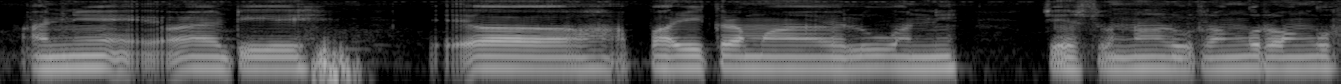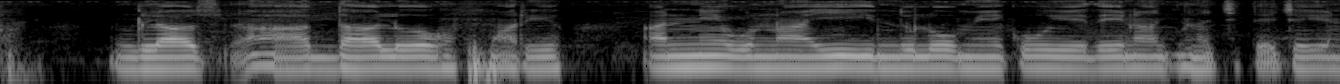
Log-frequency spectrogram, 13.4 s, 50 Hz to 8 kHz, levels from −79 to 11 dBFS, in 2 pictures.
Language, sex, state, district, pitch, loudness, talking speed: Telugu, male, Telangana, Karimnagar, 130 Hz, -27 LUFS, 75 wpm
